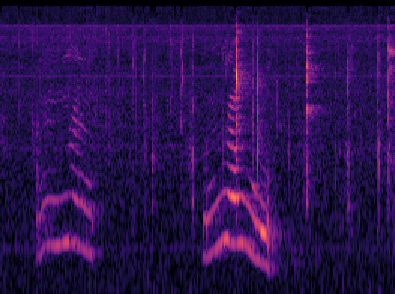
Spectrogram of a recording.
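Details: Small ginger kitten eating its meal indoors and clearly enjoying the food, giving two drawn-out mewing murmurs that rise and then sag, with faint clicks of chewing between them.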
